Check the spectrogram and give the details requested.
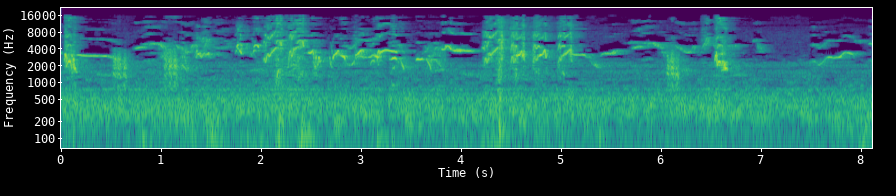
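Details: Oriental magpie-robin delivering a rich, lively fighting song: clear whistles, rising slurs and scratchy chatter come in quick phrases for about seven seconds, with short gaps and a quieter closing whistle.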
